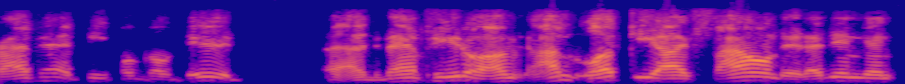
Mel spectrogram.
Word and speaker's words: Vampiro: And then the other thing was when Vampiro came out, or as the correct way to say it, Vampiro, so when Vampiro came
